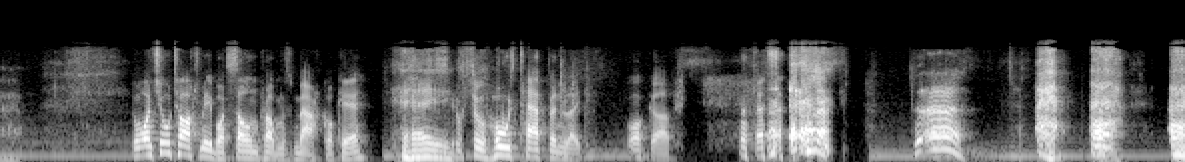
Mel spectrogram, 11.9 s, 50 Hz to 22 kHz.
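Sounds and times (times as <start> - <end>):
low steady hum: 0.0 - 11.8
speech: 1.3 - 8.5, 9.1 - 11.8
throat clearing while bringing up phlegm: 7.6 - 8.4, 10.3 - 11.8.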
